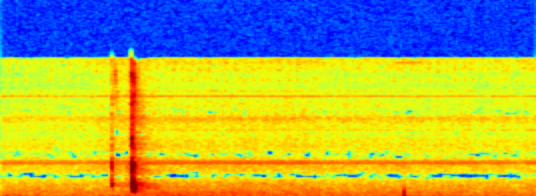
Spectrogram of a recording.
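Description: Quiet room with a faint steady hum, broken by a sharp double click about a second in and a fainter tick near the end.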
